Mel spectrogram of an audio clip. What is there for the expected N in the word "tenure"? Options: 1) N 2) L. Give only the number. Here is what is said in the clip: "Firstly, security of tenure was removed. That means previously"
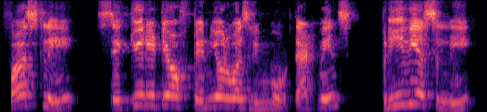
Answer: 1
